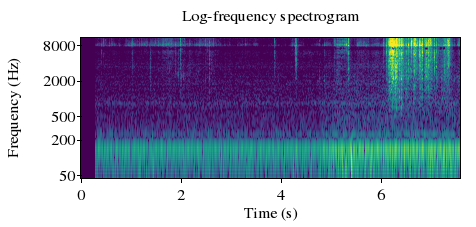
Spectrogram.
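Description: Car engine idling, heard inside the cabin as a steady low hum, with a few faint clicks. A louder hiss joins about six seconds in.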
